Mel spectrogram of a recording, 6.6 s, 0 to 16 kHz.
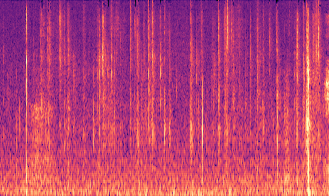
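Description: A held-up pack of 35 rigid, clear plastic card toploaders, a solid shrink-wrapped stack with a paper label, is tapped and scratched across the front with nails and fingertips. Quiet, dry, bright clicks and scratchy rustles follow one another with no ring, and a louder burst of tapping comes at the end.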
